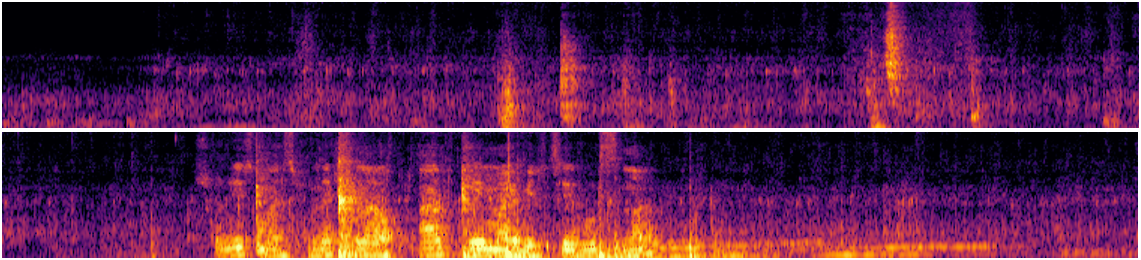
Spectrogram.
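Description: Food simmers and bubbles softly in a pot.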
